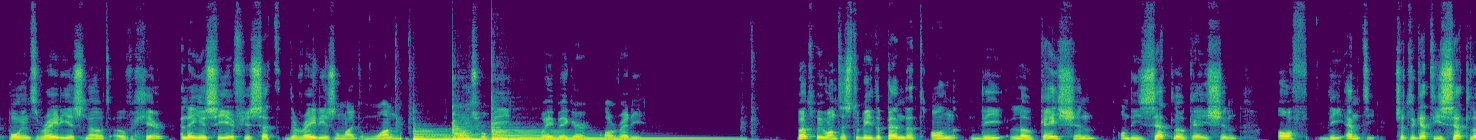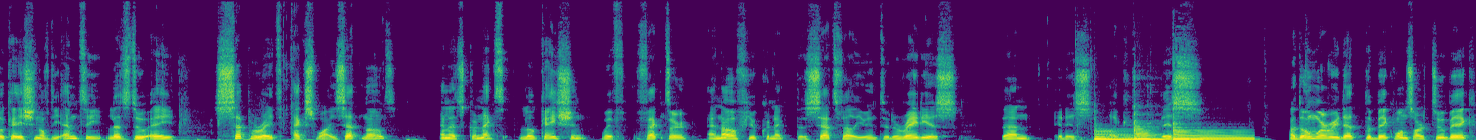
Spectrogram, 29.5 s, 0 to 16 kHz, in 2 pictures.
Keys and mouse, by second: 3.6-12.8 middle drag, 3.9 space, 7.3 space, 12.8-18.6 drag, 14.9 shift+a, 18.6-19.2 middle drag, 19.2-29.5 drag, 25.5 space, 27.2 space.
